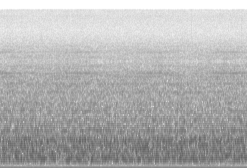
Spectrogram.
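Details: Second A/C unit, running after earlier dry-sounding start attempts: steady even hiss of fan air over a smooth low hum, nothing irregular; set to high fan, works. Coils damaged and jammed into the case.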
